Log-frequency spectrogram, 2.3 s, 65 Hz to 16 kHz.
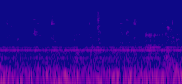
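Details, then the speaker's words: Hammond Gloria electric alarm clock, c. 1933, not self-starting and hand-spun to start: quiet, fast ticking chatter over a faint hum as the motor runs but sounds noisy, before it is opened. "however it's quite noisy so I'm going to look to open it up probably give it a good cleaning and I we'll take it from there"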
